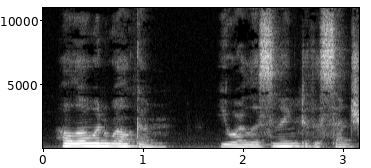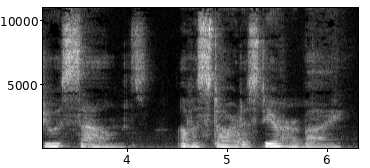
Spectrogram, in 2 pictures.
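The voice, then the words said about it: Whispered ASMR-style voice. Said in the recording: “Do the whispering ... I don't know how to do the ASMR thing. That's not ASMR. That sounds horrible.”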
